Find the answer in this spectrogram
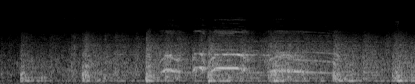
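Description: A rooster crows once, a stepped call of about two seconds in the middle, over drum beats at about three a second.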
